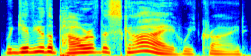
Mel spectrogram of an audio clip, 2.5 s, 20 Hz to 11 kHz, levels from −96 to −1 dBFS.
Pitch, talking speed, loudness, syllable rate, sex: 160 Hz, 240 wpm, -15 LUFS, 4.8 syllables/s, male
